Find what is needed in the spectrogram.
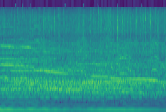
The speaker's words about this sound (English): Give yourselves a round of applause real quick.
